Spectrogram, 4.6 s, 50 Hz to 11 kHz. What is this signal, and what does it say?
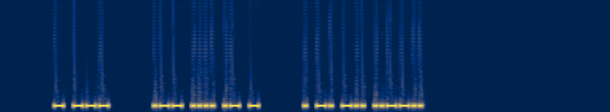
Morse code, heard as a keyed tone, about 50 wpm, 700 Hz. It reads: TO WHAT END?
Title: 2x Word-Spacing - Sentences from Top 200 Words - 50wpm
